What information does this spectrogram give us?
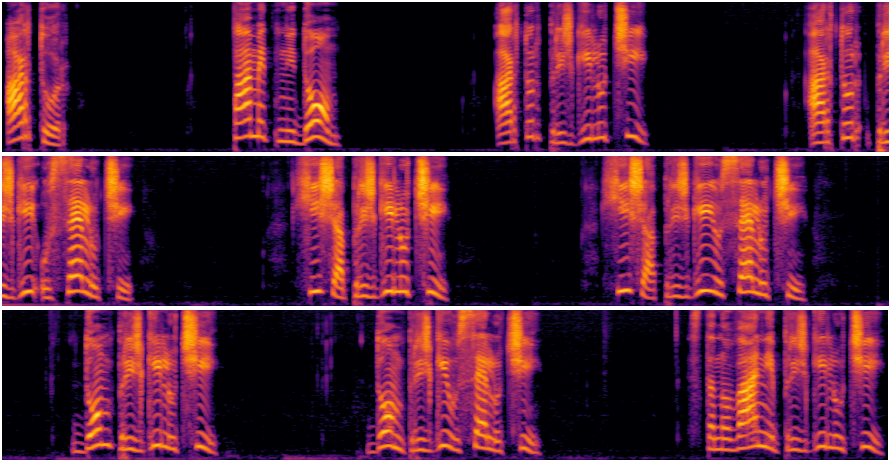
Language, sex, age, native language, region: Slovenian, female, 30-49, Slovenian, Central Slovenia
